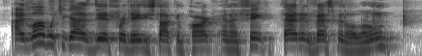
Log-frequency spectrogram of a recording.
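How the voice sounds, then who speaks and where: Speaking at a fairly slow pace, a man with a fairly high pitch is heard against audible room echo. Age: 60s. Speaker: business owner presenting a proposal. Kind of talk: public comment at council meeting. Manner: halting.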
